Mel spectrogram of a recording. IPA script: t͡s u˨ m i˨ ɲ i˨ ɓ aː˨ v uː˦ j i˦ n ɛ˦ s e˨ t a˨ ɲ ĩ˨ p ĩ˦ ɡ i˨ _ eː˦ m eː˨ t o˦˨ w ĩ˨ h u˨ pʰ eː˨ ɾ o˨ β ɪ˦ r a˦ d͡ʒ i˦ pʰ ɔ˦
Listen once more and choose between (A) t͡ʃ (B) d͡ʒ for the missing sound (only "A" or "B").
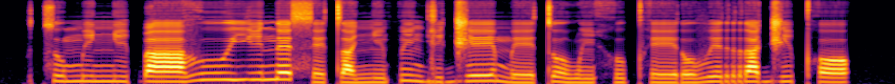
B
